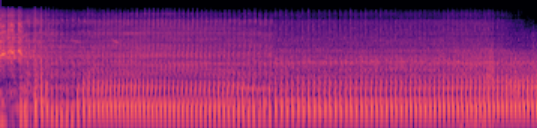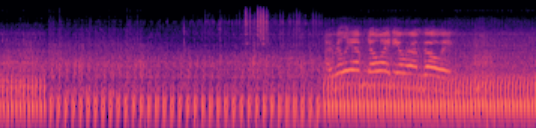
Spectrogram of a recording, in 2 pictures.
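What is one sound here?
A motorcycle engine thumps as the bike rides along.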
